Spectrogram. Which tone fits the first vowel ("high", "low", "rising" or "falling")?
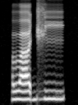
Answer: low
